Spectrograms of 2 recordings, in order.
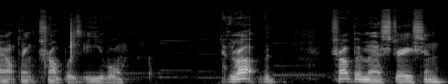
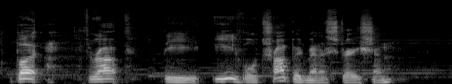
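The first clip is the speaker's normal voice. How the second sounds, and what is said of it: Sarcastic delivery. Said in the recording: “that was sarcasm”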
